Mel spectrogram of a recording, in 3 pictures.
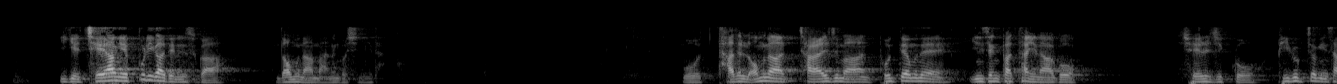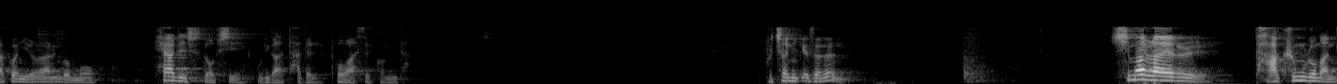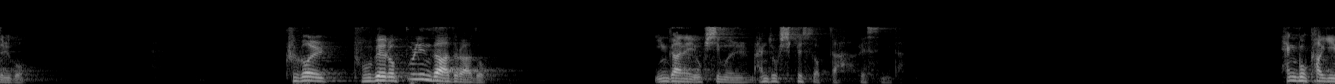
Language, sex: Korean, male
